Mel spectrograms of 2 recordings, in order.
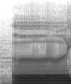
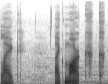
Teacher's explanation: it's made up of only vowels and approximants. So there's no actual clear stop in the flow of the name. There's no plosive sound.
